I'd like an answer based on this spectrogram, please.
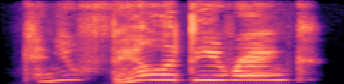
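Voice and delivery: very high, slow wondering question; high-pitched, drawn-out puzzlement. A narrator's reading. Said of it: "Sakura wondered".

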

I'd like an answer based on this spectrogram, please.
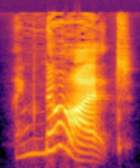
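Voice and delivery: high, loud exasperated denial. A narrator's reading. Girl denies it to her friend, exasperated. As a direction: protest in exasperation. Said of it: "she said in exasperation".

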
